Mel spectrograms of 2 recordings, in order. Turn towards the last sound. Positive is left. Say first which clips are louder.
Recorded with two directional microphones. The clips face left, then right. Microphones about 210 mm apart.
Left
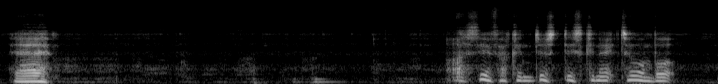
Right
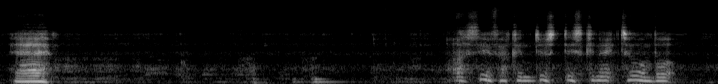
# left 7 dB
turn(degrees=70)  # may be behind; listen again after turning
